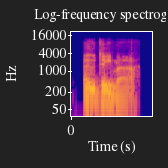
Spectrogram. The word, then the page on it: oedema: British English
